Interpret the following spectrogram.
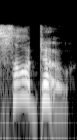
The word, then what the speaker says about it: Sardo: something the american way that's sardo no mr accent on the doe huh that's who i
